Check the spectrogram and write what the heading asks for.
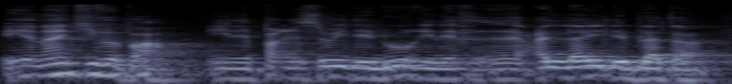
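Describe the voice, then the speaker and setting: A man, a rabbi, giving a lively Torah class to a live group, asking rhetorical questions and checking that listeners follow. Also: medium pitch, fast, roomy sound.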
